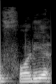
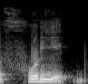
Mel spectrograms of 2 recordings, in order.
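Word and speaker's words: Fourier: फ फरियर यह है इसको फरियर अंग्रेजी में बोलते हिंदी में फय बोलते हैं फ प्रोनाउंस होता है फ चार्स फय और रॉबर्ट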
